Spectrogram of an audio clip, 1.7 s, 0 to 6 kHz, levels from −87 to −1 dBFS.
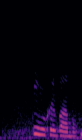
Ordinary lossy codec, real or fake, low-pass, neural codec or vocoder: none; fake; 5.4 kHz; codec, 16 kHz, 4 kbps, X-Codec, HuBERT features, trained on balanced general audio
